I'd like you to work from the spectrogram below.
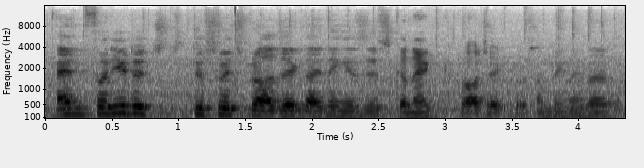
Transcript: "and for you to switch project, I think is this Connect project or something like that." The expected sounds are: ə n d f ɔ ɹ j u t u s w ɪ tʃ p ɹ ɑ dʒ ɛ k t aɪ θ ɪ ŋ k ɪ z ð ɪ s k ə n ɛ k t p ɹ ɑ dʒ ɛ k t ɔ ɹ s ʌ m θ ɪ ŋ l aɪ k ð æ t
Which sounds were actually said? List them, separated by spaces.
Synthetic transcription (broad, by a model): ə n d f ɔ ɹ j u t u s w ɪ tʃ p ɹ ɑ dʒ ɛ k t aɪ t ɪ ŋ k ɪ z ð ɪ s k ə n ɛ k t p ɹ ɑ dʒ ɛ k t ɔ ɹ s ʌ m t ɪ ŋ l aɪ k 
